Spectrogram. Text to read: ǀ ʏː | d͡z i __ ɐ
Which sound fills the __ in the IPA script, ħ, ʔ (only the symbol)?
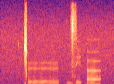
ʔ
